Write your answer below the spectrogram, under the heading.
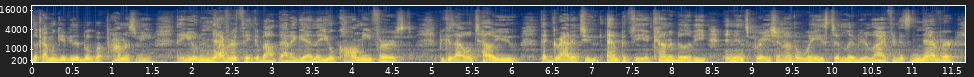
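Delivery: ordinary delivery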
